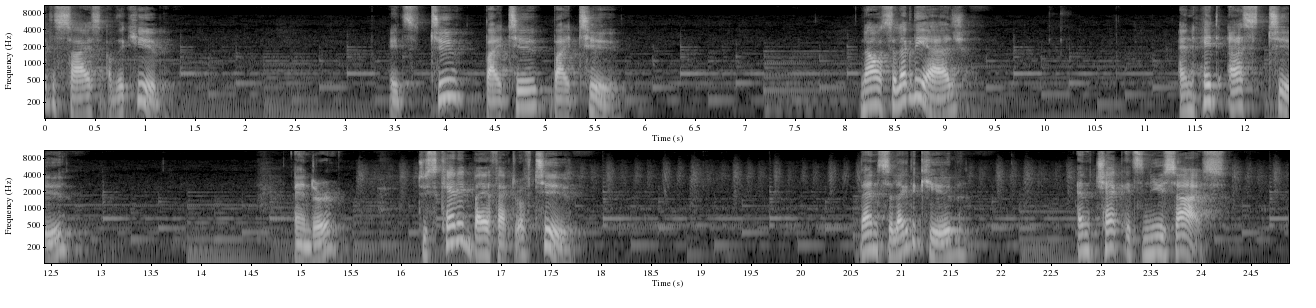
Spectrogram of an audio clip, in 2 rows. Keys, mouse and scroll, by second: 10.1 click, 12.3 s.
